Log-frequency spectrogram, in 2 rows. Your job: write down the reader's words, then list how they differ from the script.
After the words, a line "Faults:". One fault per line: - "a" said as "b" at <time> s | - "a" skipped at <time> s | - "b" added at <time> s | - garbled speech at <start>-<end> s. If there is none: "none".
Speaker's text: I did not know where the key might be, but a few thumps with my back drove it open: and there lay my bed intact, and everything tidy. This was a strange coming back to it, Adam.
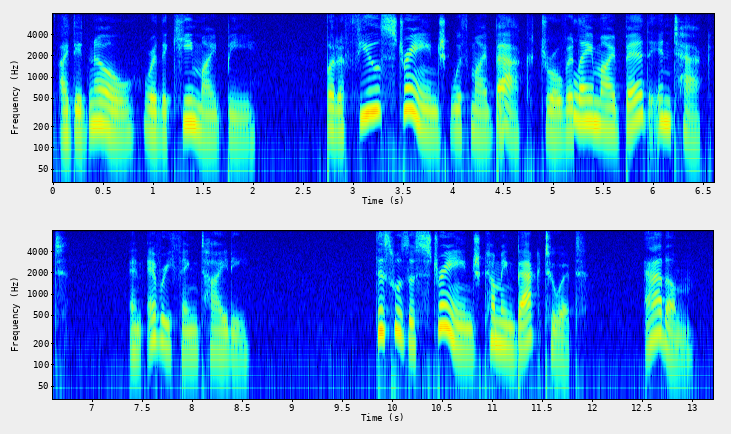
I did know where the key might be, but a few strange with my back drove it lay my bed intact, and everything tidy. This was a strange coming back to it, Adam.
Faults:
- "not" skipped at 0.3 s
- "thumps" said as "strange" at 3.3 s
- "open and there" skipped at 5.2 s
